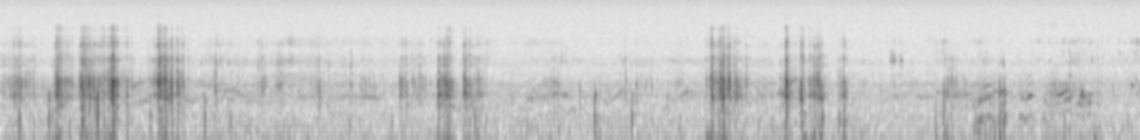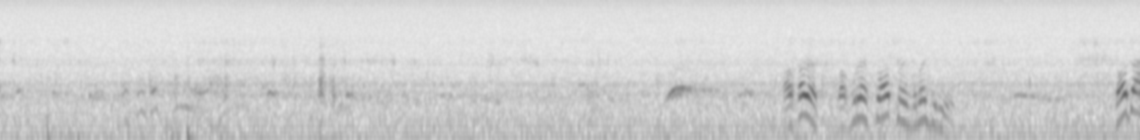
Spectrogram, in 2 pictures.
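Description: Water gurgles and knocks, muffled underwater, in short bursts.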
